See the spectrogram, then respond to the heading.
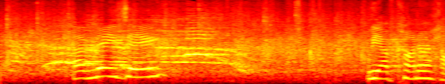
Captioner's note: applause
